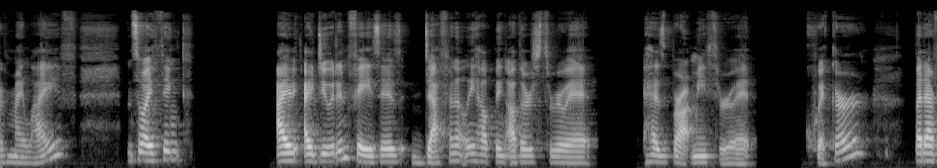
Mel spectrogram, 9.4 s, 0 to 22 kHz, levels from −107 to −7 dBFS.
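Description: Listening through this speech recording, nothing technical stood out as wrong.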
